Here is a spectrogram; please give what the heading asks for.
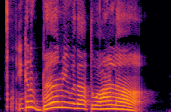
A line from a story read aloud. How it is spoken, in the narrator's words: Tangfan whines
